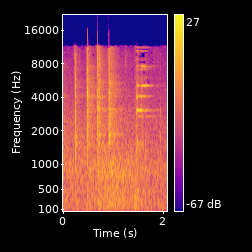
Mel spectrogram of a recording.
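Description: Steel wrench tapping on a rusted rear brake caliper bracket to knock out a stuck old brake pad: four quick metal taps in the first second, then a ringing metal clink about a second and a half in.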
